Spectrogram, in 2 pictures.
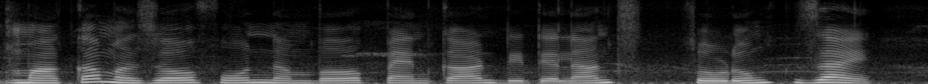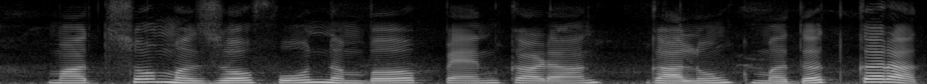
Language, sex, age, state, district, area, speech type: Goan Konkani, female, 30-45, Goa, Salcete, rural, spontaneous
